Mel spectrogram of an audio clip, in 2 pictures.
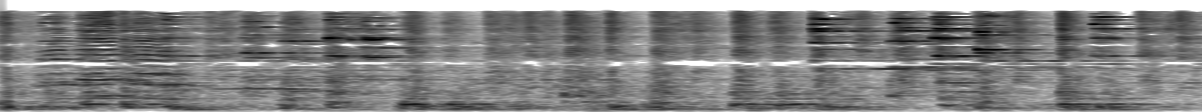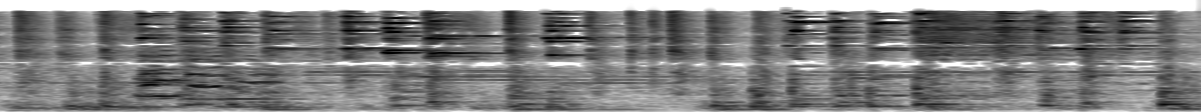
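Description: Marching band playing: snare drums, tenor drums, bass drum and crash cymbals beating a steady rhythm, with bugles playing over the drums.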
